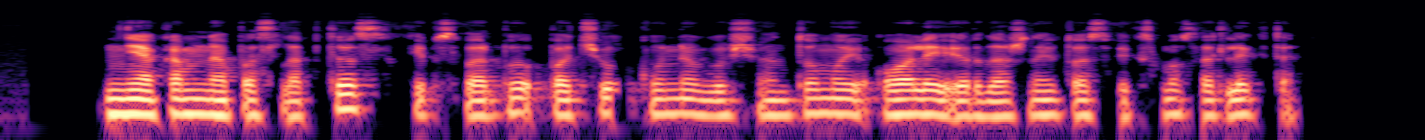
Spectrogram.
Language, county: Lithuanian, Šiauliai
